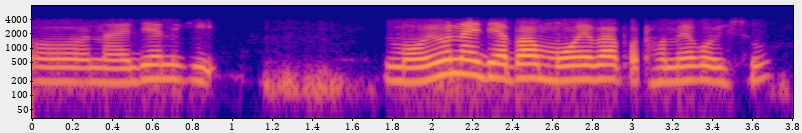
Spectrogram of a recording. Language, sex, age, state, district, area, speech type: Assamese, female, 18-30, Assam, Dibrugarh, rural, conversation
